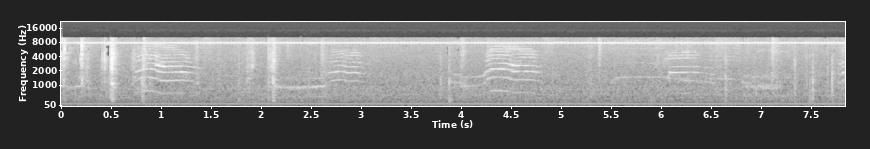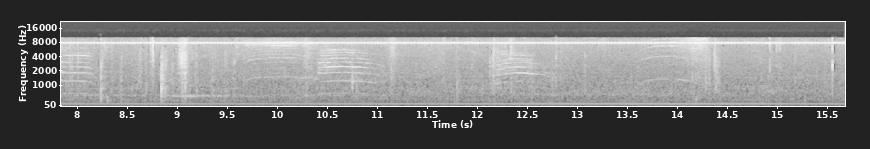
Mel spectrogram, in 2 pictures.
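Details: Exotic kitten, seven weeks old, mewing again and again in short, high, arched squeaks every second or two, with a constant low hum and a thin high tone behind.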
